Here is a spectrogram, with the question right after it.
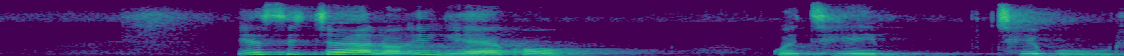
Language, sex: Zulu, female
